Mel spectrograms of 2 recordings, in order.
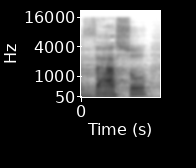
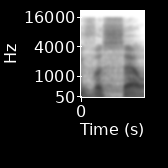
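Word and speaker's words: Vassell: throughout that entire video I said vassal for his last name it's actually the cell I don't know how I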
